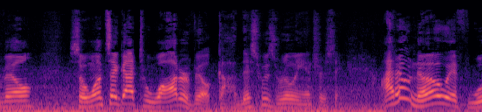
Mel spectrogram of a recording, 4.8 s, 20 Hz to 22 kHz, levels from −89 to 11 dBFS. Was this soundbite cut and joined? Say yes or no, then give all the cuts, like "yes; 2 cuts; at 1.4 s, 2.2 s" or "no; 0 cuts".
no; 0 cuts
